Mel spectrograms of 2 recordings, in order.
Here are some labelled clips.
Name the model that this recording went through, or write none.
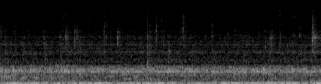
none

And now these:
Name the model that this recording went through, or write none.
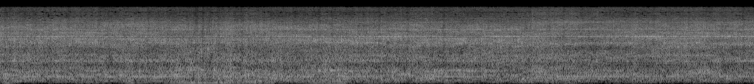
codec, SNAC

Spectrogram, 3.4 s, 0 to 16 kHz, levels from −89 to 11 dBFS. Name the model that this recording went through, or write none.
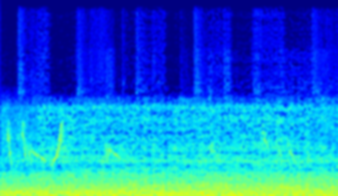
none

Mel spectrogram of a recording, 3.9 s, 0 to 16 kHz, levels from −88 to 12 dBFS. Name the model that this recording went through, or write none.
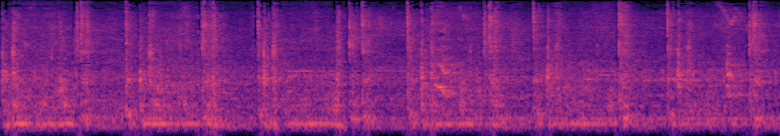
none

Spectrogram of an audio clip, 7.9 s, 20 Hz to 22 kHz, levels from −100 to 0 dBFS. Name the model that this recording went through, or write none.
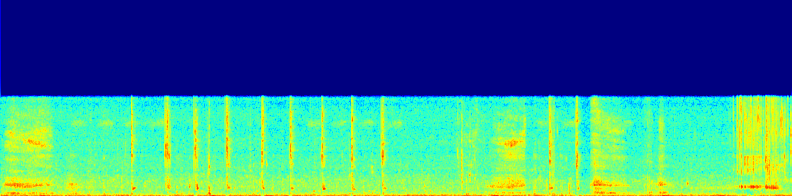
none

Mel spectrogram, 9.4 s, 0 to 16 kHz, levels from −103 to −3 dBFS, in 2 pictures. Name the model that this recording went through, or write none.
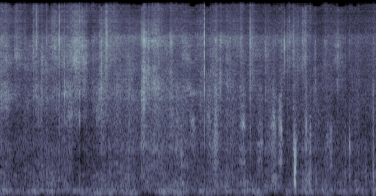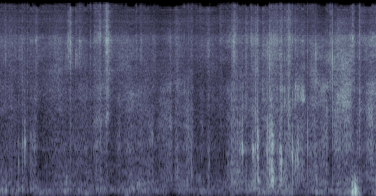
codec, DAC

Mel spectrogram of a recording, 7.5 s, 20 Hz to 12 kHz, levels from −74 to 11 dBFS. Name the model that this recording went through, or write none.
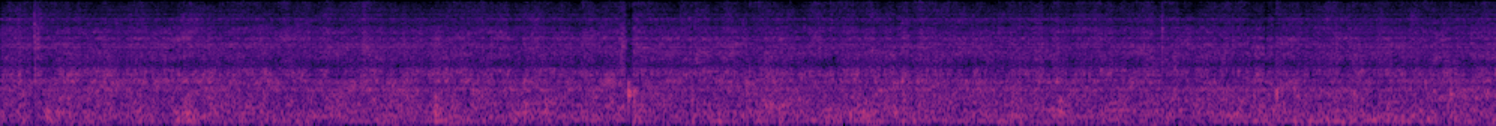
codec, HILCodec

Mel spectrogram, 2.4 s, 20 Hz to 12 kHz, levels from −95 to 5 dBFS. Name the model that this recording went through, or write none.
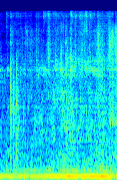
codec, HILCodec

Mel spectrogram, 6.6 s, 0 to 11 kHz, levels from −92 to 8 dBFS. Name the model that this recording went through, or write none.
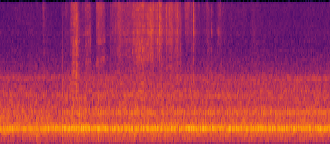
none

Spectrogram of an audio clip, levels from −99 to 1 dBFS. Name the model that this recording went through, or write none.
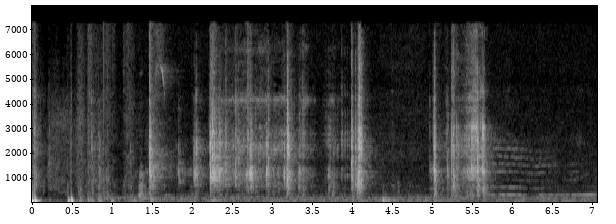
none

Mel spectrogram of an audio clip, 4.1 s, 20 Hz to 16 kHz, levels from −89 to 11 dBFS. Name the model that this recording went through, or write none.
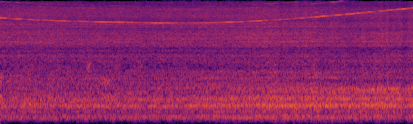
none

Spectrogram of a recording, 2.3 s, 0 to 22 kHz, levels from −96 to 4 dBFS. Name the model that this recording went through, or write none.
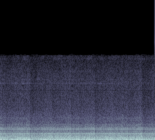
none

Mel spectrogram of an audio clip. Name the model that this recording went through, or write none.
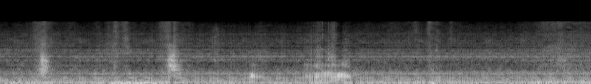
vocoder, Vocos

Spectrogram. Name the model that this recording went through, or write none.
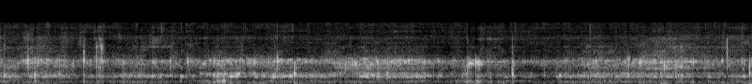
codec, SNAC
